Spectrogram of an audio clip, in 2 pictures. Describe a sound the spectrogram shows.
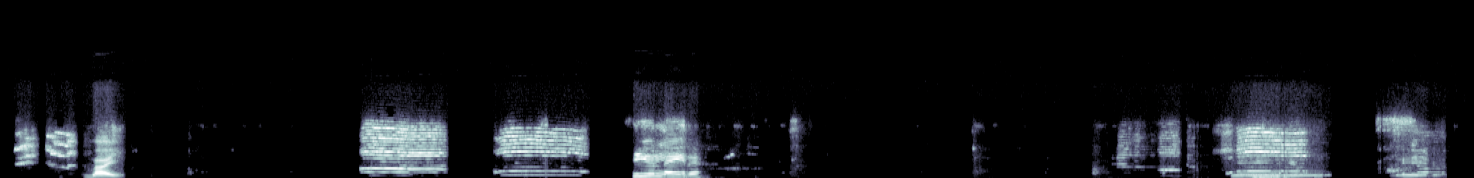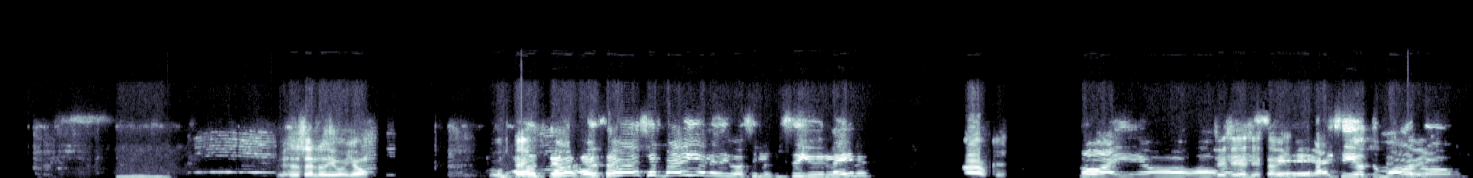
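A woman speaks through a headset microphone over an online call, in short teaching phrases.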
